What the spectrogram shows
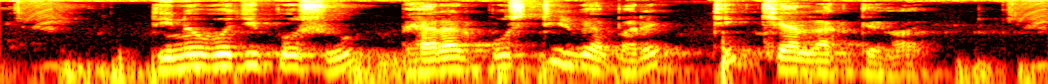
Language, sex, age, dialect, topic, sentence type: Bengali, male, 41-45, Standard Colloquial, agriculture, statement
